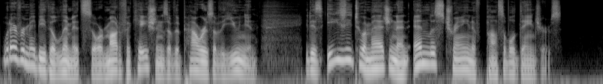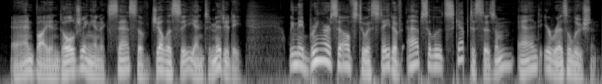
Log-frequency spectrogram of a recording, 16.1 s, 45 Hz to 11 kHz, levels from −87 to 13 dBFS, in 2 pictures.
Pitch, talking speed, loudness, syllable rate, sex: 115 Hz, 170 wpm, -18 LUFS, 5.9 syllables/s, male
